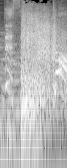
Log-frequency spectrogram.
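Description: Gunfire from the video game Xenosaga Episode II, a short burst of shots with a sharp onset that fills the clip, loud and close, with synthesized game sounds around it.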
